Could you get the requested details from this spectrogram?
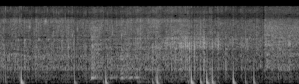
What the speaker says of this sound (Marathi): आता तेल तापलेले आहे, यामध्ये मोहरी घालूया, जिरे घालूया, यातच आता हा कांदा घालूया।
